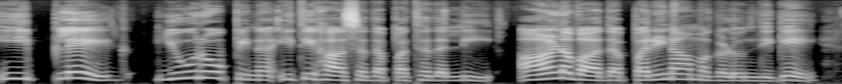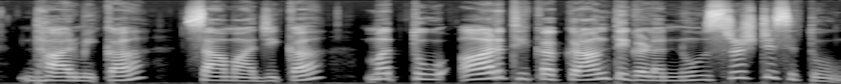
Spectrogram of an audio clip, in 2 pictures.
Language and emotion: Kannada, neutral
